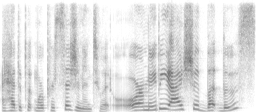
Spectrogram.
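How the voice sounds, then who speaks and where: A woman's voice: fairly high pitch, sing-song, a little fast, no room sound, clean studio sound. Woman as a lonely, anxious dancer, earnest and emotive. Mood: anxious, striving. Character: lonely, anxious, self-doubting dancer lost in a forest. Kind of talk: first-person dramatic story reading.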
